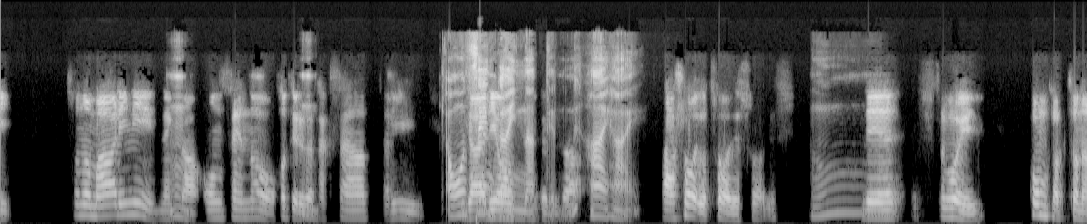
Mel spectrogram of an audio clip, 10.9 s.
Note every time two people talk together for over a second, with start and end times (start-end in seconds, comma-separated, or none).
4.6-5.8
